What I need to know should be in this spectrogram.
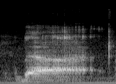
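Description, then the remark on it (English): A single long, loud burp after eating meatloaf rumbles for most of a second, voiced and throaty, followed by a short breathy click as it ends. “Yeah, it is the meatloaf burps.”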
